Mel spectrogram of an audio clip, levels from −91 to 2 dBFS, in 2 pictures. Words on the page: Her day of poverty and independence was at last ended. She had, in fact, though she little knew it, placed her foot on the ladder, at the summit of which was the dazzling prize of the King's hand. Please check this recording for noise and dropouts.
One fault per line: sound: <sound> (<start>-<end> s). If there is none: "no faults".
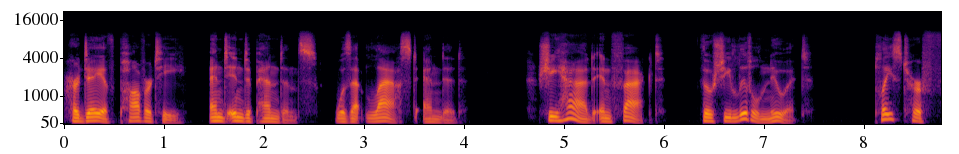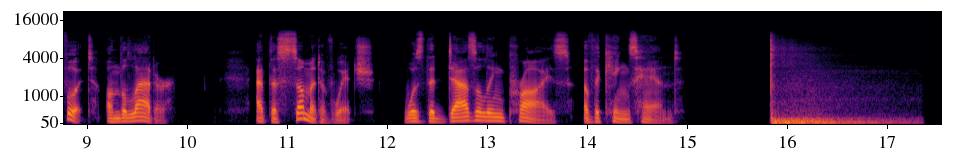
sound: thud (15.8-17.4 s)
